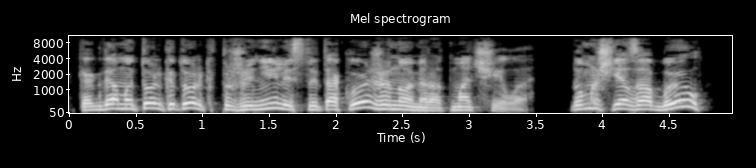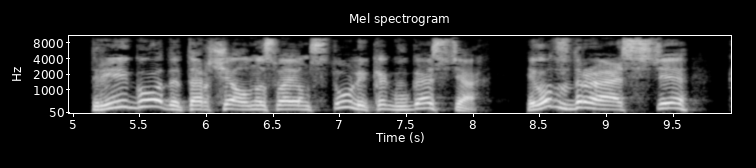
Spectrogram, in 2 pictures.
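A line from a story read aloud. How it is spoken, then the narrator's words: Breathless shouting. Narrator (Russian): кричал он, задыхаясь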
